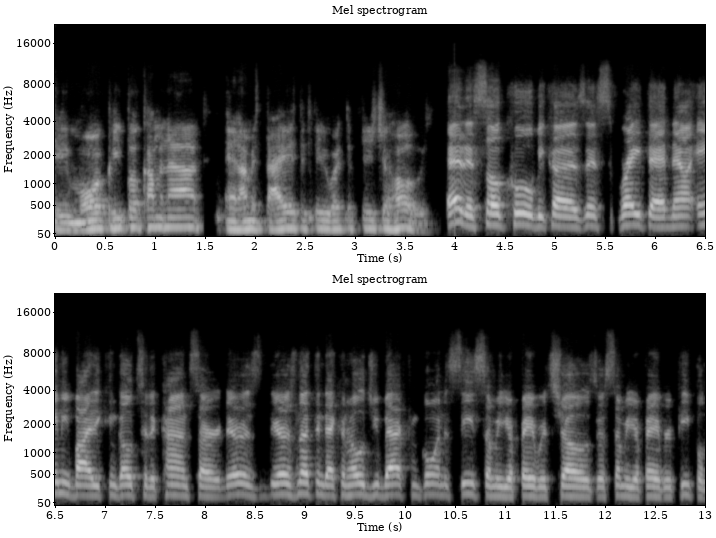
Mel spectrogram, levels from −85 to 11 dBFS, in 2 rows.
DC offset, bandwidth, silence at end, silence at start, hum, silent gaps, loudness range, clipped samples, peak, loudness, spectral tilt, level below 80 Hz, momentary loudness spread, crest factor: under 0.1%; 11.5 kHz; 0 s; 0 s; none; none; 4 LU; under 0.1%; 0 dBFS; -18 LUFS; -5.5 dB/octave; -60 dBFS; 9 LU; 18 dB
